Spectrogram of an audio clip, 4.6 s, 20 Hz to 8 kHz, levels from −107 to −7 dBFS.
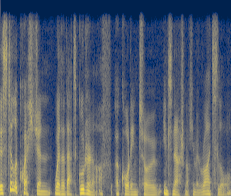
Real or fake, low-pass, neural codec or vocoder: fake; 7.2 kHz; autoencoder, 48 kHz, 32 numbers a frame, DAC-VAE, trained on Japanese speech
